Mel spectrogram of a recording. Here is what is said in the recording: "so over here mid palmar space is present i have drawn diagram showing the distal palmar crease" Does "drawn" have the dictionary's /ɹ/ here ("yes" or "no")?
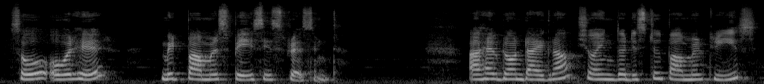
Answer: no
